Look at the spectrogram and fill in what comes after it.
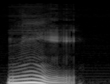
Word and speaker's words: knee: 小心哦要念成 arm 那个 r 拍配上 m 要卷个舌哦是 arm 第二个字 ear 名词耳朵 OK ear E-A-R 念成 ear 小心要轻一点短一点第三个字 finger 名词手指第四个 knee 名词膝盖小心咯在拼字的时候 knee 这个单字是 K-N-E-E 好它的 K 是不发音的所以呢念的时候只念成 knee 但是拼的时候是要把 K 要拼出来的就像 no Do you know?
